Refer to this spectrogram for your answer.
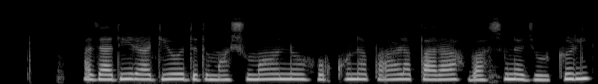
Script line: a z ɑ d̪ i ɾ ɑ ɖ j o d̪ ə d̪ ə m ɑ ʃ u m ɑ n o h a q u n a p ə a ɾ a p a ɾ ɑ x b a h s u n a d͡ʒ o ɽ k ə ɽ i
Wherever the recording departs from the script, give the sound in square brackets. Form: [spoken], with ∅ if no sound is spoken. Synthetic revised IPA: a z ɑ d̪ i ɾ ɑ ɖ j o d̪ ə d̪ ə m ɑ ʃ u m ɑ n o h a q u n a p ə a [ɽ] a p a ɾ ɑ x b a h s u n a d͡ʒ o ɽ k ə ɽ i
